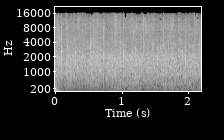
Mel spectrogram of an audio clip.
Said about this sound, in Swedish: Och därför tycker jag det var så otroligt kul att vi vann Swedish Beauty Award. Ja, en liten applåd. Ja, det var en stor applåd.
